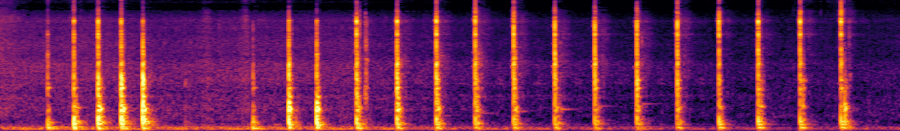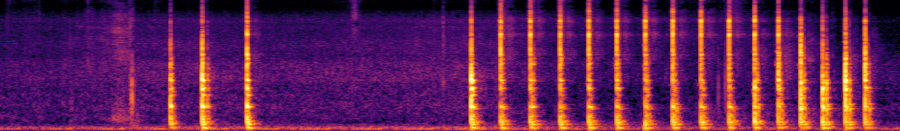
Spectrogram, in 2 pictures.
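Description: Runs of sharp, evenly spaced strikes, two to four a second, typical of chopping or hammering. There are four runs with short pauses between them, and the last run is the fastest.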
